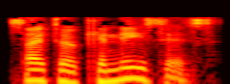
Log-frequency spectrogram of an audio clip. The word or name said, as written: cytokinetic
